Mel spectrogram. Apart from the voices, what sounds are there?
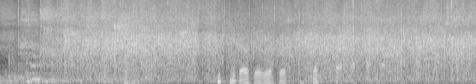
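applause sound effect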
